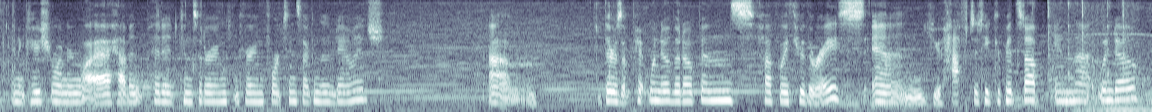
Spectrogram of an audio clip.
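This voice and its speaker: Over music in the background, a soft-spoken woman talks at a fairly quick pace in a medium pitch with monotone, flat intonation. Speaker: sim racing streamer. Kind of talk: live gameplay commentary.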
